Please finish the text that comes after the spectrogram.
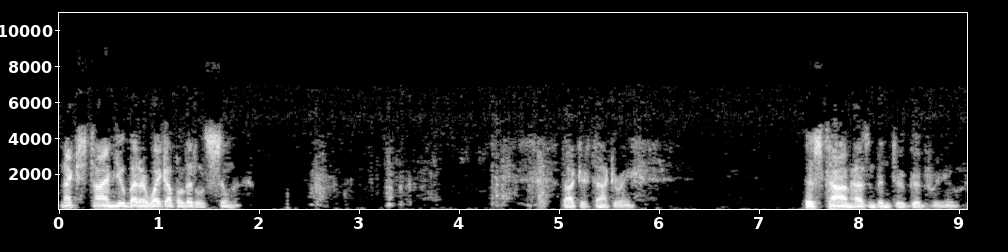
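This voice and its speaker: An actor in a 1950s radio western playing a suave, wry gentleman gunfighter. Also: lowish voice, animated, fairly quick, breathy edge. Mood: firm, courteous. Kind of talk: 1950s radio drama acting. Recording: dull old radio broadcast.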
